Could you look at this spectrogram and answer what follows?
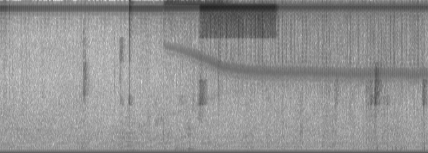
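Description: A steady low electrical hum, with faint rustling, scraping and small clicks of cardboard and plastic packaging as a boxed inkjet printer is worked out of its carton.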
